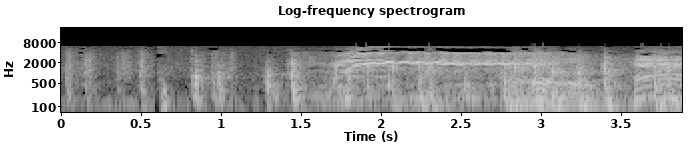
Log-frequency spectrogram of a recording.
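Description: A stallion whinnies and kicks in a barn stall: a run of sharp, irregular thuds comes first, then a loud, long, wavering neigh, followed by a second strong whinny near the end.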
